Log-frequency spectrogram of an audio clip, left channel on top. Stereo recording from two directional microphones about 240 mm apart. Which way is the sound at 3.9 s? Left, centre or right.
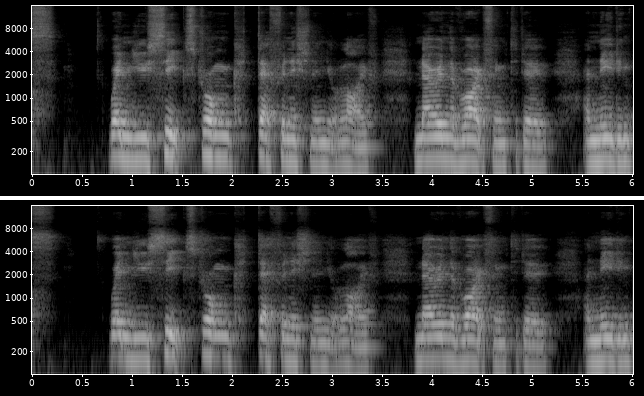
Left.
